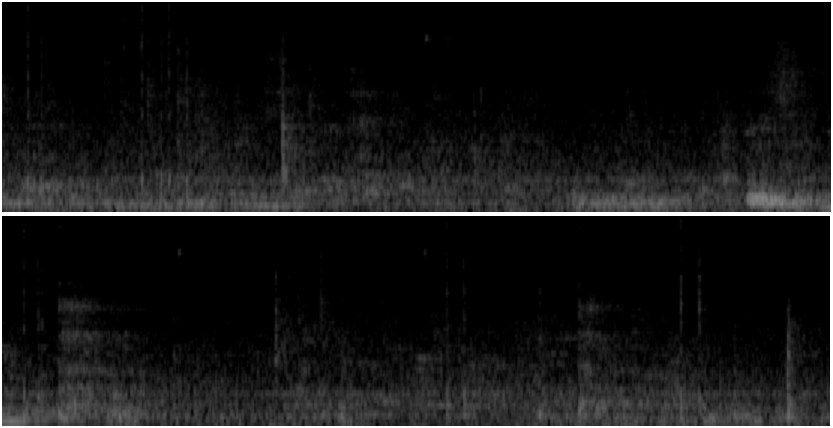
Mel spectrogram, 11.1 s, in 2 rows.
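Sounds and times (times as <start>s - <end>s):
computer mouse clicks: 0.1s - 1.2s, 8.4s - 8.7s, 10.0s - 10.4s.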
